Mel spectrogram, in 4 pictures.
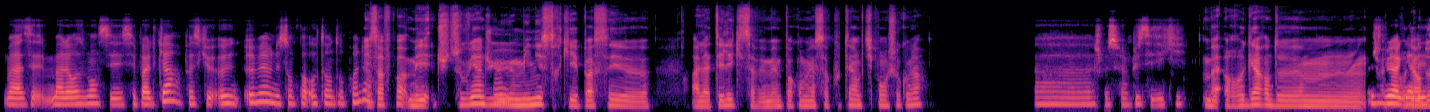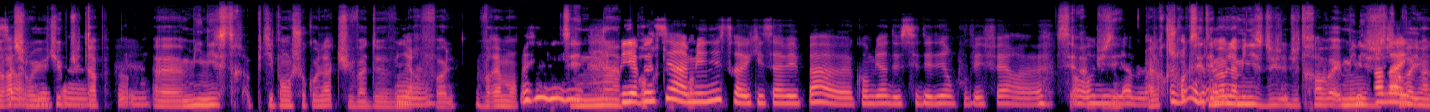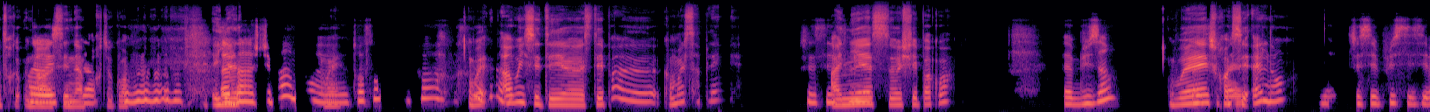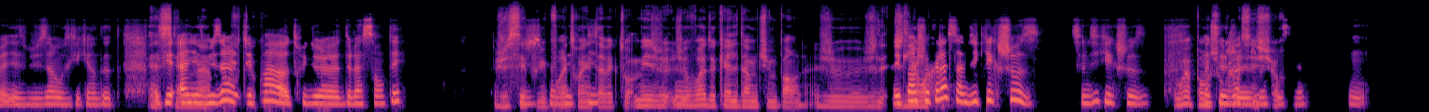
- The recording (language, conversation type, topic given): French, unstructured, Qu’est-ce qui te surprend le plus dans la politique actuelle ?
- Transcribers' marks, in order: tapping; chuckle; stressed: "n'importe quoi"; chuckle; chuckle; unintelligible speech; laugh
